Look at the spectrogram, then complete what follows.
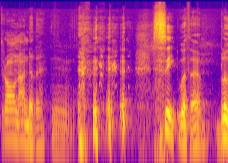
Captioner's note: laughs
